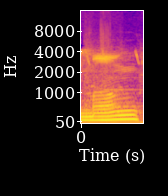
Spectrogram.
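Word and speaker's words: Hmong: no IDE idea so can you say mong chicken Hong chicken so the H I think is silent so why is this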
